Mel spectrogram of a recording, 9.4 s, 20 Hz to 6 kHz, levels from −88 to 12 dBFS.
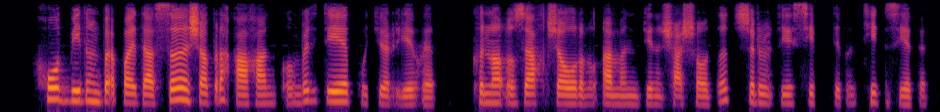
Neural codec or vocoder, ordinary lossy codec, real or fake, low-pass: codec, 16 kHz, 0.5 kbps, FunCodec, trained on LibriTTS, 25 frames a second; Opus, 64 kbps; fake; 5.4 kHz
